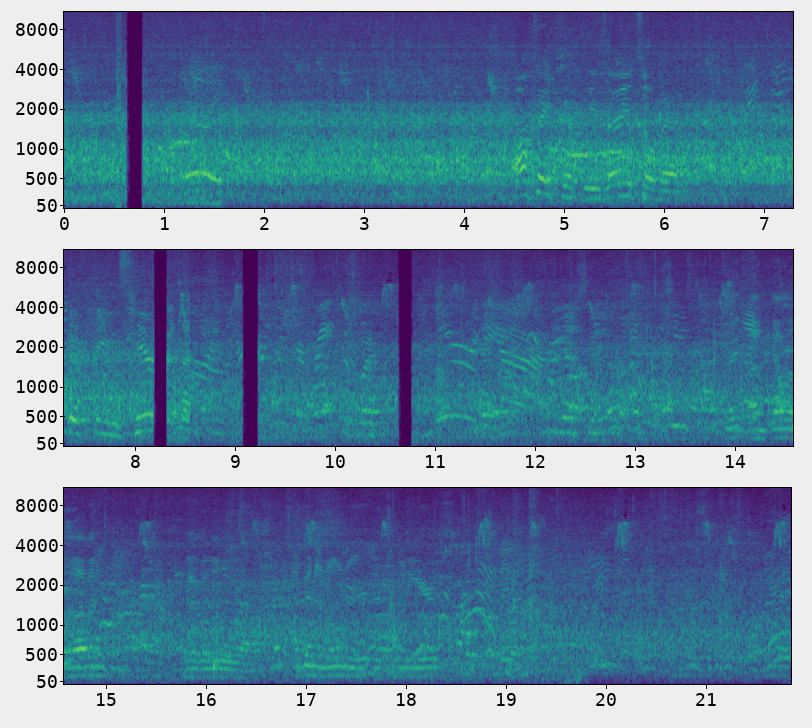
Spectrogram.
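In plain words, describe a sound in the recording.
A crowd of women, men and children chatter and call out close by.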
